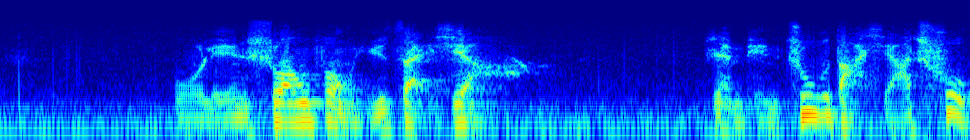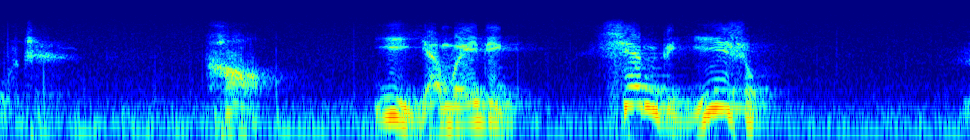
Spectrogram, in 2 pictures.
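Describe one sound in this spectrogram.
A man answers with animation, close by.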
